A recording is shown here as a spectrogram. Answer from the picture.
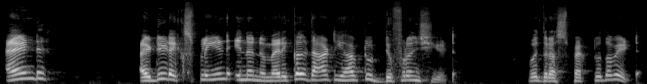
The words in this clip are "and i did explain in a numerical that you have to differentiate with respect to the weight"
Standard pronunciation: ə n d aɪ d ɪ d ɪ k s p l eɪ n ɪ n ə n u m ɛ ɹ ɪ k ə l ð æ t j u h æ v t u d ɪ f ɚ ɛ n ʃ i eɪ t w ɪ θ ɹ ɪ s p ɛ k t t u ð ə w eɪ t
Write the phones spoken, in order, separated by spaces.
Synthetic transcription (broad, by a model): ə n d aɪ d ɪ d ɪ k s p l eɪ n ɪ n ə n u m ɛ ɹ ɪ k ə l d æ t j u h æ v t u d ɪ f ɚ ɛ n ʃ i eɪ t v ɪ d ɹ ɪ s p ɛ k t t u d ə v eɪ t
